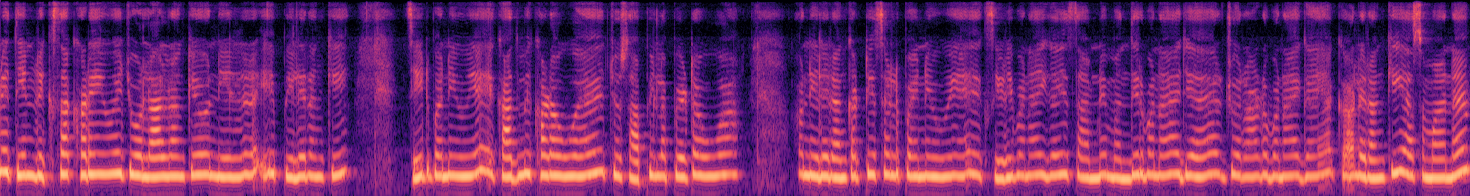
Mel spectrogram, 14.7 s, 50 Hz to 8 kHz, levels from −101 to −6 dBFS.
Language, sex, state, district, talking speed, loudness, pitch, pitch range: Maithili, female, Bihar, Begusarai, 230 wpm, -24 LUFS, 270 Hz, 260-285 Hz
